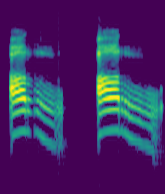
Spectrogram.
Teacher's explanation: Nah, coba dikurangi. Jadi sekali, ya, sekali aja getarnya. Ar, ar. Nah, ini ngalir, suaranya ngalir, ya. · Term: getarannya sekali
